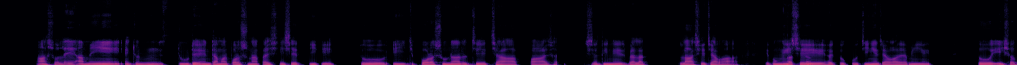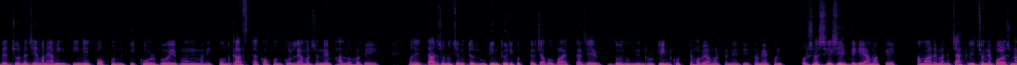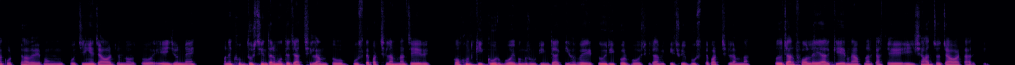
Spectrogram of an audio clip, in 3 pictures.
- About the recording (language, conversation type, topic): Bengali, advice, কেন আপনি প্রতিদিন একটি স্থির রুটিন তৈরি করে তা মেনে চলতে পারছেন না?
- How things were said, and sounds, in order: other background noise; tapping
